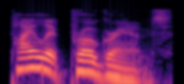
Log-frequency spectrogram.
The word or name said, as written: pilot programs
